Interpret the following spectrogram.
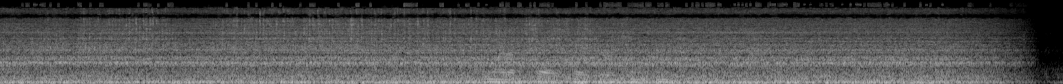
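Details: Oil burner that stopped working after an oil delivery, running after a reset while oil is bled from the pump bleeder, with the filters suspected of debris: a steady roar with a faint, uneven flutter; the burner may be starving for oil.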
